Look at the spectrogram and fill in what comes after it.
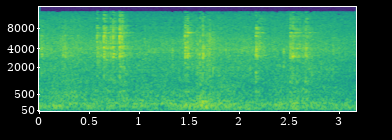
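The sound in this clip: Old flour mill machinery runs in western France, its grain-grinding mills making a loud, steady mechanical roar broken by recurring clattering bursts.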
